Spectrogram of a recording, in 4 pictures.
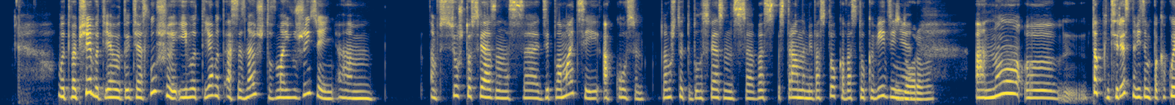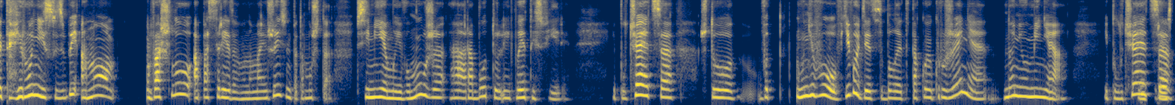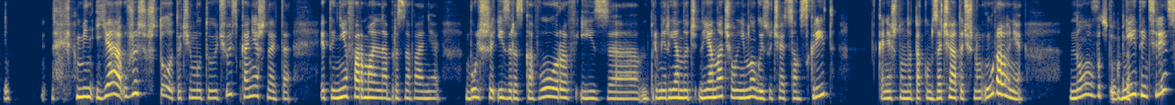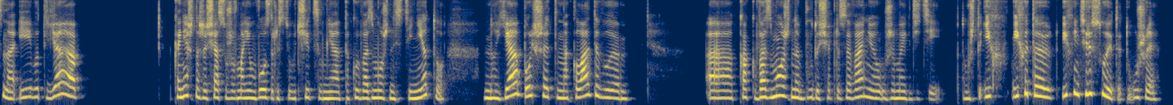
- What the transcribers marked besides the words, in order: tapping; unintelligible speech; laughing while speaking: "иронии"; chuckle
- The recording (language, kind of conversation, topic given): Russian, advice, Как вы переживаете сожаление об упущенных возможностях?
